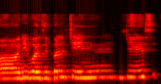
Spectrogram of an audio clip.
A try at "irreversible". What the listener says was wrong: इरिवर्सिबल, इरिवर्सिबल, रिवर्सिबल नहीं, इरिवर्सिबल।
